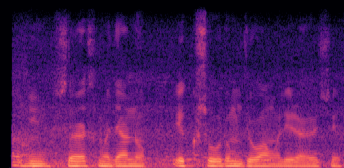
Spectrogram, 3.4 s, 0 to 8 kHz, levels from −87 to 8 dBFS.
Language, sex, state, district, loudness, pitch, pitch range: Gujarati, male, Gujarat, Gandhinagar, -16 LUFS, 105 Hz, 100-110 Hz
